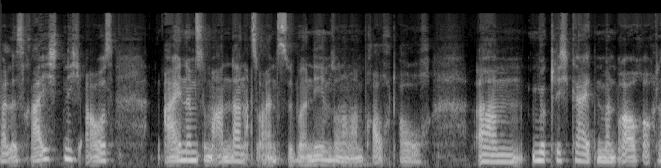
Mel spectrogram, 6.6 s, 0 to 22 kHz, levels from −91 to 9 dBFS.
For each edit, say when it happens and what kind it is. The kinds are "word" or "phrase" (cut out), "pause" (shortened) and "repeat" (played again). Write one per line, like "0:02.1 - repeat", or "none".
0:01.6 - phrase
0:01.9 - word
0:02.5 - word
0:04.0 - word
0:05.2 - word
